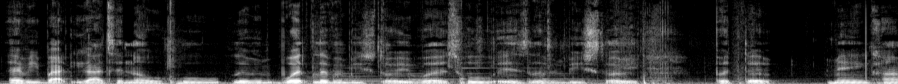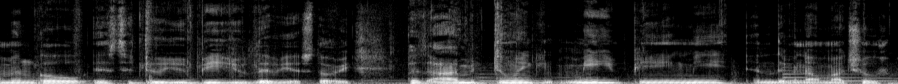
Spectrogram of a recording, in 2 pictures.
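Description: A man hosting his own show, telling a personal story in an earnest, casual way, often clearing his throat and using fillers, sounding a little tired. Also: lowish voice, little pitch movement, normal speed, mellow, faint music behind. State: tired, yawning. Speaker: podcast host.

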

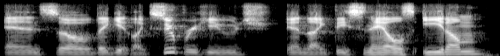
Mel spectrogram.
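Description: A man co-hosting a casual podcast, relaxed and loosely searching for words as he describes films. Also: medium pitch, measured pace, clear, resonant tone. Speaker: podcast co-host. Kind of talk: casual chat.

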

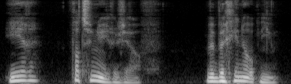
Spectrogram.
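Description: Guy putting on a bossy young king, snappy commands, kinda husky, dry sound. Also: medium pitch, very animated, normal speed, mellow, no room sound, pitched above the performer's own voice. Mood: angry commanding. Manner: commanding, stern. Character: imperious young male king, quick-tempered.

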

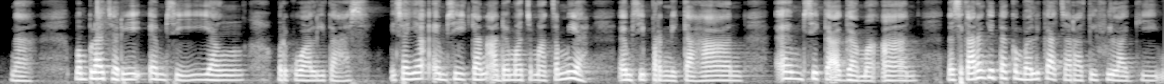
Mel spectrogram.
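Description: A young woman, talking casually about wanting to become a show host, rambling with many fillers and pauses. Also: fairly low pitch, a little mellow. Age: young adult. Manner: rambling with many fillers, practicing emcee phrasing. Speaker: aspiring host. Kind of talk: casual monologue.

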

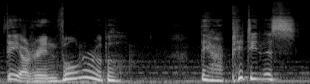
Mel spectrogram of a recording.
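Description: A man voicing a frantic, half-mad male curate who wails and shouts in a high voice. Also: expressive, a little slow. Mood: panicked. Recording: music playing behind.

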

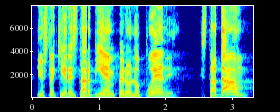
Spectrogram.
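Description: A pastor preaching a sermon, whose delivery swings between emphatic raised calls and quiet, hushed stretches. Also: male voice, a little high, sing-song, unhurried, big-room sound. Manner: preaching with rising emphatic calls and soft drops.

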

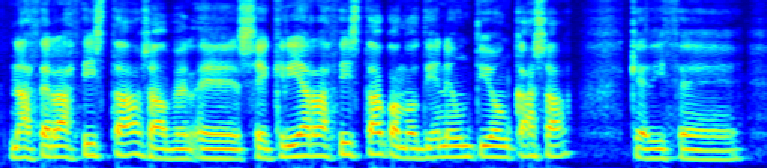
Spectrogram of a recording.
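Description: Man, fighter guest, blunt casual talk, dry close sound, middle pitch. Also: normal speed, pushed and bright, dry recording. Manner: candid and blunt, swears often, says "tío" and "¿sabes?" a lot. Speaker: MMA fighter, podcast guest.

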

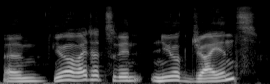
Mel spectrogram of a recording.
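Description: A man's voice: on the high side, normal speed, darkish tone, dry recording. Man, podcast host, dry close recording, hesitant, many fillers. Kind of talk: casual sports chat.

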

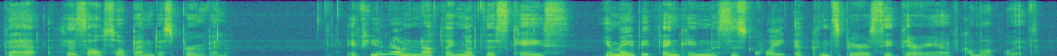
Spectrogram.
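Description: A woman giving scripted true crime narration in an emphatic, expressive way. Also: sits low, normal speed, dry recording.

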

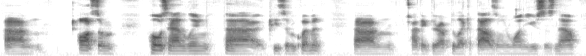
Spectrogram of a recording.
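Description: A man's voice: low voice, flat delivery, fairly bright tone, poor audio. A man co-hosting a podcast, talking casually through sponsor mentions with lots of ums and uhs. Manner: halting, many fillers, reads sponsor plugs. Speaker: podcast co-host.

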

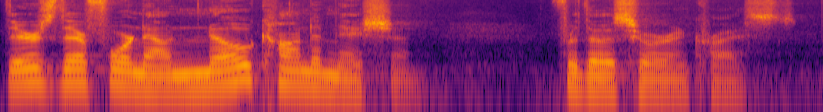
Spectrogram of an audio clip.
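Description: A man's voice: mid-range voice, lively intonation, moderate pace, darkish tone. A male pastor preaching a sermon, earnest and emphatic, asking the congregation rhetorical questions.

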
